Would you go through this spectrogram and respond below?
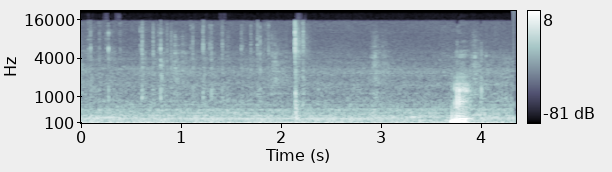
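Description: Someone types a password on a computer keyboard during a Debian server update, with a steady run of quick, close key clicks over low background hum and a brief voice near the end.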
